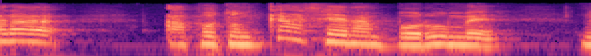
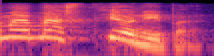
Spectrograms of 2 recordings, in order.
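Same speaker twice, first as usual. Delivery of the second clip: defensive joker; 7 semitones higher than usual. Retold or imitated. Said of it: "να λέω".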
